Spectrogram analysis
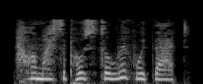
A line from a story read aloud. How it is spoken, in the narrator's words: I whispered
